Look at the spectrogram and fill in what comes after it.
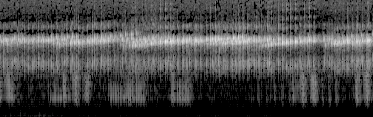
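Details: Frogs singing in spring at a Sandhills pond in Nebraska at dusk: a continuous high trilled chorus, over which lower, shorter rattling bursts repeat about every second.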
